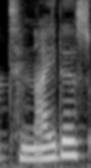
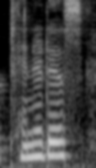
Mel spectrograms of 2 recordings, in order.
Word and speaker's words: tinnitus: Also helpful for tinnitus or tinnitus. I've heard it pronounced both ways.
